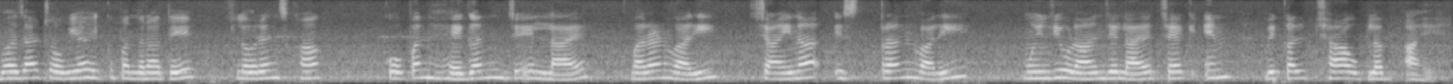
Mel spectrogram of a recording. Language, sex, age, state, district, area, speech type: Sindhi, female, 30-45, Delhi, South Delhi, urban, read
